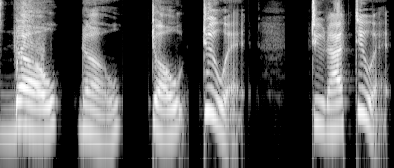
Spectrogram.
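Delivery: firm, slow insistent no; emphatic warning. Real, not acted. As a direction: plead firmly, leaning on each word. Warning parents against flotation devices.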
